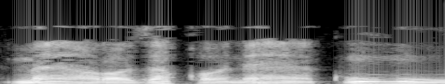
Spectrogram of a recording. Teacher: في قوله تبارك وتعالى ما رزقناكم ضم ميم الجمع الإمام ابن كثير إمام أهل مكة، وكذلك الإمام قالون من وجه الصلة له، لأنه له وجه عدم الصلة، فيكون النطق بها ما رزقناكم هكذا، والباقون بإسكان الميم والحذر من إخفاء الميم مع الواو.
